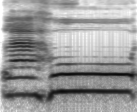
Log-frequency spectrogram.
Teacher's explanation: Makhraj ha di mana? Ee di tenggorokan paling bawah. Iya. Tenggorokan bawah daerah pita suara ya.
